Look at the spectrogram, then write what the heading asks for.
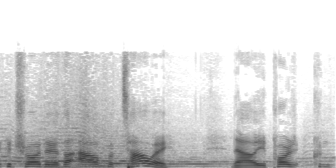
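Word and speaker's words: AlphaTauri: Let's see if he could try to do that Alpha Tauri. Now, you probably couldn't pronounce it. I called it Alpha Tauri. Like, but it's not, it's Alpha Tauri, like the only way is Essex type Tauri.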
